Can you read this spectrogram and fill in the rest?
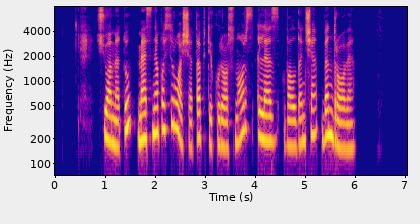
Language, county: Lithuanian, Klaipėda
